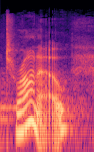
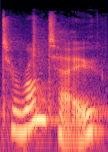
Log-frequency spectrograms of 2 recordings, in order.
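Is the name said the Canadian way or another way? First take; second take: Canadian; another way. First: It is said the way Canadians say it. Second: It is said in a non-Canadian way.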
